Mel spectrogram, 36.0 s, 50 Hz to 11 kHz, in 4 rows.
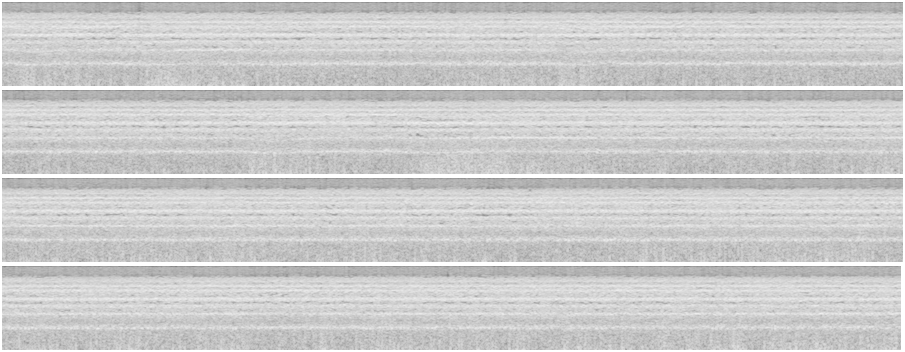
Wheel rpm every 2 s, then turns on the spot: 230, 230, 230, 230, 230, 230, 230, 230, 230, 230, 240, 230, 230, 230, 230, 230, 230, 230.
none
